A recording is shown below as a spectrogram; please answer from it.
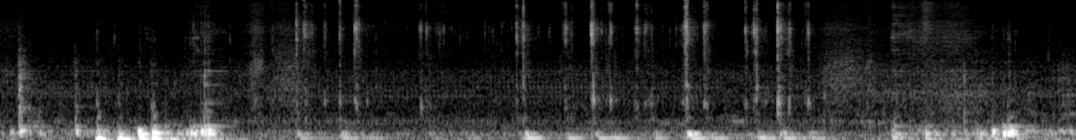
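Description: Short bursts of typing on a computer keyboard while entering a password during a local WordPress install, with clustered key clicks separated by brief pauses, close and without talking.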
